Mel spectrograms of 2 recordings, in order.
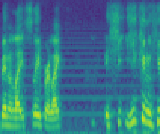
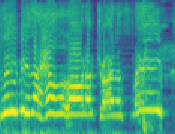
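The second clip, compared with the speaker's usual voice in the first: very high, shrill, drawn-out all-out acted scream; 13 semitones higher, 6 dB louder than usual. Retelling yelling at a presence over the bed at night: imitating own scream. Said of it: "'Cause I screamed at the top of my lungs".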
